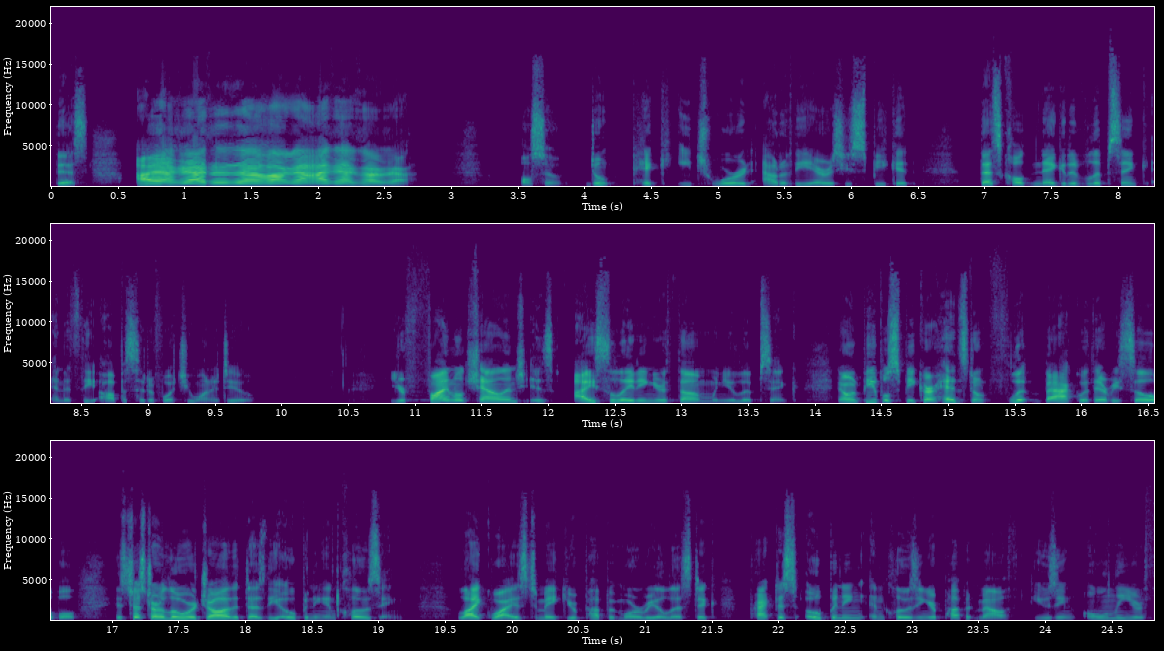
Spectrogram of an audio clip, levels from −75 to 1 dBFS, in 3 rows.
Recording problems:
thin; very; fading below 350 Hz

